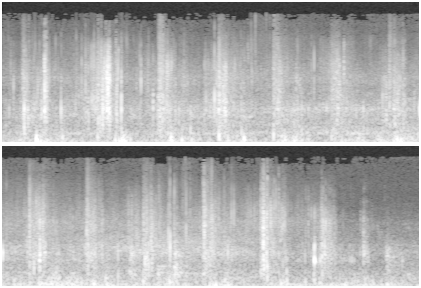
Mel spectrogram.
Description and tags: English Countryside (Suffolk) - Walking on a quiet path
Walking on a quiet path in the countryside. Audio recorded in Suffolk -- If you find this sound helpful, I'm happy to have a coffee bought for me ☕ (but you don't have too!)
♪♫ | RK - ☕ Buy me a coffee?
atmos, countryside, english-countryside, field-recording, footsteps, walking, walking-countryside, walking-quiet-road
